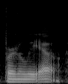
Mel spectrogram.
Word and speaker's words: Bernalillo: So that's like Bernalillo County, by the way, the way you should pronounce where it's coming from, Bernalillo.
